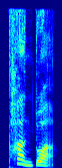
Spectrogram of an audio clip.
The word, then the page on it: 判断: pàn duàn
